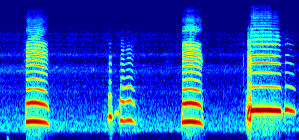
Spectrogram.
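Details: Swan calls offered as real recordings: four loud nasal, trumpet-like honks about a second apart in pairs, each rich in harmonics, the second shorter and broken, against silence.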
